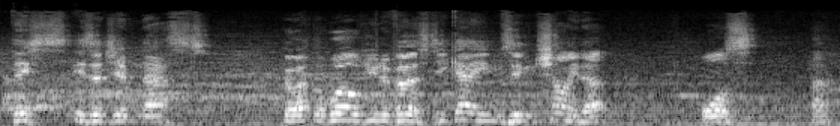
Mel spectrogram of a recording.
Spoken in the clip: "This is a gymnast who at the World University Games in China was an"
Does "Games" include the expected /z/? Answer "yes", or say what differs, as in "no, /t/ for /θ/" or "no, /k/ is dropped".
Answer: yes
